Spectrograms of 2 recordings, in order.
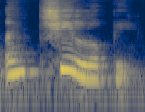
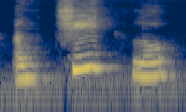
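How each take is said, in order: First: "antílope" slow, as one word with a strong TI; stress on TI. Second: "Antílope" very slow, split AN-TI, LO, PE; syllable by syllable, TI stressed. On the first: Teacher gives the example word, TI stressed in "antílope". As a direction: lean on TI in "antílope". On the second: Teacher separates syllables for the class, "Antílope" split with TI stressed. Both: Shown as a demonstration. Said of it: "é o ti".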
